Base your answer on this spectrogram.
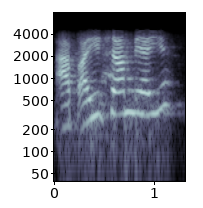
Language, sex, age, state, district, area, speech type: Urdu, female, 30-45, Bihar, Araria, rural, conversation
